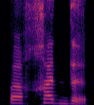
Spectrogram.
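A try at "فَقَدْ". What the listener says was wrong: काफ का मखरज सही अदा करके बोलिए, खलखला अच्छा करे माशाल्लाह। फकद, फकद। काफ का मखरज अदा नहीं हो रहा बराबर। फकद, फकद। फा मुतहरिक, कद।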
